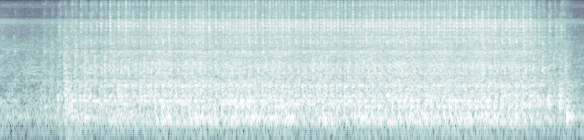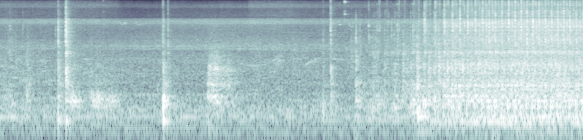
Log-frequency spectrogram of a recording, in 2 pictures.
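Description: A sewing machine runs, stitching through fabric.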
